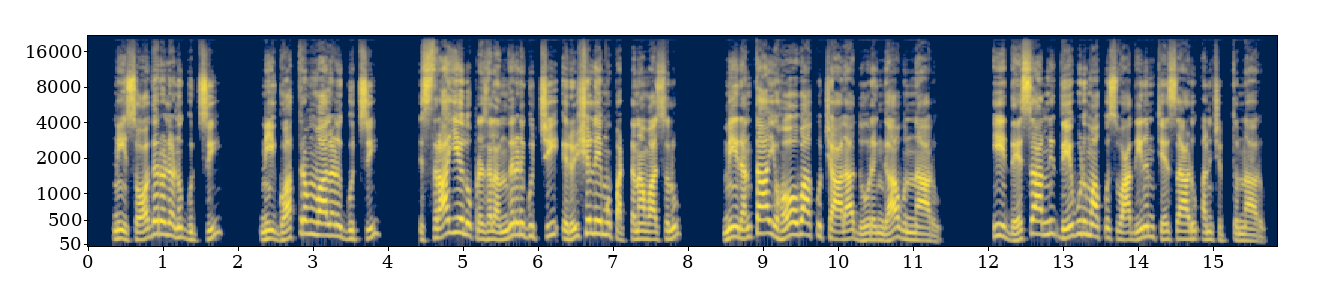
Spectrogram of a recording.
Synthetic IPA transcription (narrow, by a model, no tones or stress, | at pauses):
niːsɔːd̪ɐɾulɐnuɡuɾt͡ʃi | niːɡɔːt̪ɾɐmʋaːlɐnuɡuɾt͡ʃi | iʃɾaːje̞ːlupɾɐd͡ʒɐlɐnd̪ɐɾiniɡuɾt͡ʃijeɾuːʂɐle̞ːmupɐʈːɐnɐʋaːsulu | miːɾɐnt̪aːjeɦɔːʋaːkut͡ʃaːlaːd̪uːɾɐŋɡaːunːaːɾṵ | iːd̪ɛːʃaːnːid̪e̞ːwuɽumaːkusʋaːd̪ʱiːnɐmt͡ʃɛːʃaːɽuʔɐnit͡ʃe̞p̚u̥t̪unːaːɾṵ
